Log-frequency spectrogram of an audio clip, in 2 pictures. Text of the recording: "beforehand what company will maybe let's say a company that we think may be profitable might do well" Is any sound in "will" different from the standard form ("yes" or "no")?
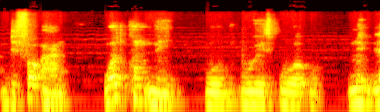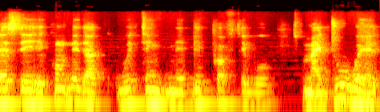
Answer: yes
